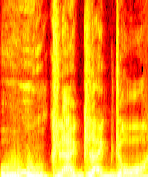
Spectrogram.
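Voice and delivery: put-on Neanderthal caveman voice. Joking about how a name sounds when said, in a Neanderthal-sounding voice. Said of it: "like a Neanderthal sort of sounding voice".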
